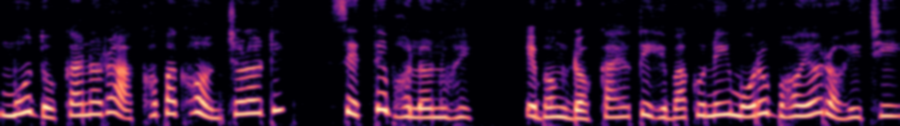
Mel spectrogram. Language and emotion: Odia, fearful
